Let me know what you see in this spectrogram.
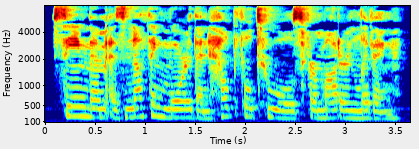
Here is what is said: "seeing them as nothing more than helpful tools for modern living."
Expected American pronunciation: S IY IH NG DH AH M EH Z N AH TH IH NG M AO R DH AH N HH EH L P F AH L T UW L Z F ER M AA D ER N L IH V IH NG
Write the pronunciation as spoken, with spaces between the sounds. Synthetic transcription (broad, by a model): S IY IH NG DH AH M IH Z N AH TH IH NG M AO R DH AH N HH EH L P F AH L T UW L Z F ER M AA D ER N L IH V IH NG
